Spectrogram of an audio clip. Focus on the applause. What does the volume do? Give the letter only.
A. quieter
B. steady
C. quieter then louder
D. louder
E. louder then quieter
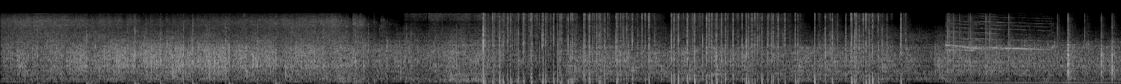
A.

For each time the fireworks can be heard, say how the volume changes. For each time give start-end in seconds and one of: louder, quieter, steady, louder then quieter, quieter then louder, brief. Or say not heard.
0.0-11.1 louder.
